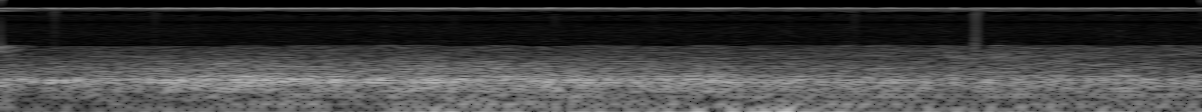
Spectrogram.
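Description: A steady low rumble, strongest in the deep bass, with no distinct calls or impacts.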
